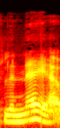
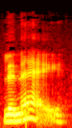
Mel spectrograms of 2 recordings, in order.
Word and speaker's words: Linnea: much of it but I didn't realize it was Linnea which sounds so much more gorgeous interestingly enough reading forums there are some people on a forum called Linnea who pronounced their own name Lynnae as in Rene and so that's super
